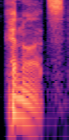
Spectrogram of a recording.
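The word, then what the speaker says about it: Knautz: And that's how IMDb trivia says his name is pronounced, Connaughts.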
